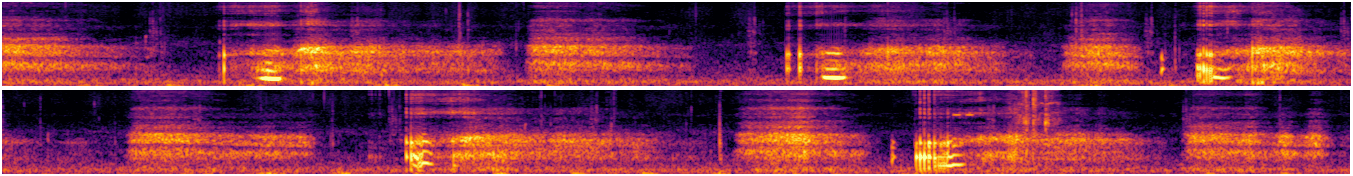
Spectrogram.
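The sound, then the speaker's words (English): Heavy, rhythmic breathing with breathy gasps and sighs, roughly every two seconds, each exhale a loud, airy rush. No talking. “Keep breathing on me like that.”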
